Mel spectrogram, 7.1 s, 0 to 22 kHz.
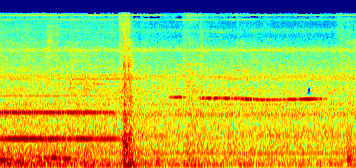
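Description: Astram Line 6000-series rubber-tyred train braking: the steady whine of its high-frequency shunt chopper and a falling motor tone stop about two and a half seconds in with a clunk as the train comes to a halt. Quieter running noise and a faint high tone follow.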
